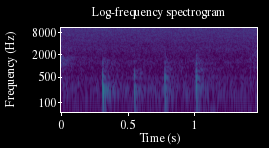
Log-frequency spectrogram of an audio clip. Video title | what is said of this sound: Irish Soda Bread | see how it sounds hollow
